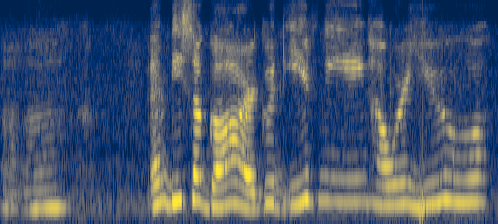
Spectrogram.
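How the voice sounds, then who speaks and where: Woman stream host, higher register, slow easy delivery, greets commenters by name. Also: fairly bright tone, a little hiss or hum, low-quality recording. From Philippines. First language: Hiligaynon. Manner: unhurried, reads out viewer comments and greets them. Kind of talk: casual live stream chat.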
